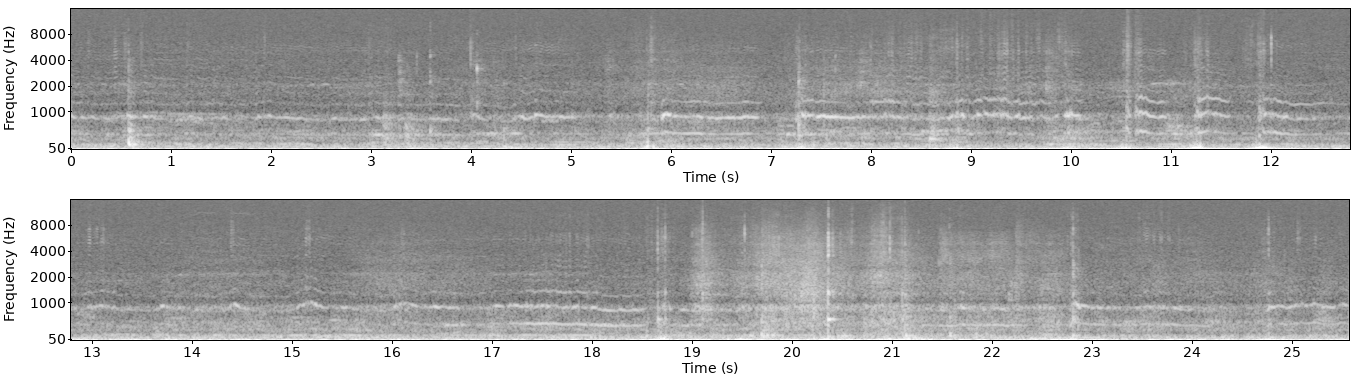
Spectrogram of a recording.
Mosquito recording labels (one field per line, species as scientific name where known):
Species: Anopheles funestus s.s.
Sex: female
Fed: unfed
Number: one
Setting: cup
